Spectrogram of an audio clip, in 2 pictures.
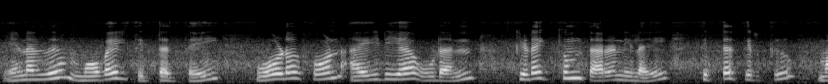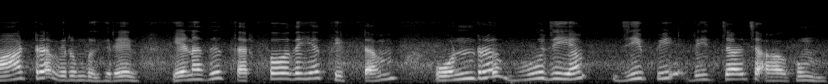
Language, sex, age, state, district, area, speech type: Tamil, female, 60+, Tamil Nadu, Madurai, rural, read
